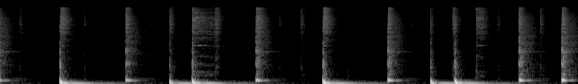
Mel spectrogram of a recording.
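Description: No technical faults can be heard anywhere in this music clip. There are no dropouts, glitches or other disturbances to point to at any moment.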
